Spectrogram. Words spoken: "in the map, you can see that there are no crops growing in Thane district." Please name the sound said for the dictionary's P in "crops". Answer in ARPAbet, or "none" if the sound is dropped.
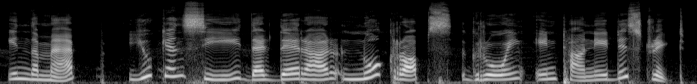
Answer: P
